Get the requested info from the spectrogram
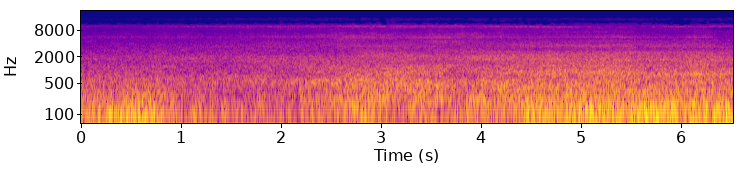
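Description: Heavy diesel truck engines running, a low steady rumble that grows louder over the last couple of seconds.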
